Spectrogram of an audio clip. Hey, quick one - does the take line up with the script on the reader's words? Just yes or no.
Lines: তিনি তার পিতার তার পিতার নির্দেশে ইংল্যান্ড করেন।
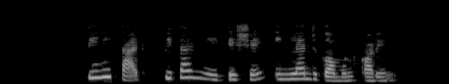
no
